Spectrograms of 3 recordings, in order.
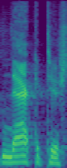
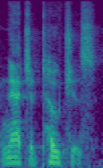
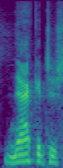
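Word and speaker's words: Natchitoches: c a t o c h e is pronounced nakatish though it might look like nachotoches it's nakatish louisiana in the in the french settlement of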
